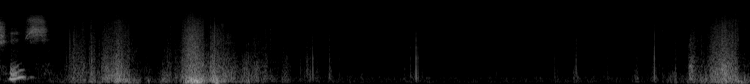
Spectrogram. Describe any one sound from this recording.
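A paintbrush strokes softly across canvas.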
